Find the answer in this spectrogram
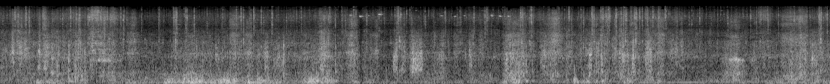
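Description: Raleigh Tekoa 29er hardtail mountain bike clattering down a rocky trail: a dense, irregular run of knocks and rattles as the tyres hit the rocks, with low thumps and rolling tyre noise.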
